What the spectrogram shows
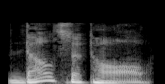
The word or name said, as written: dulcitol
